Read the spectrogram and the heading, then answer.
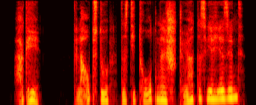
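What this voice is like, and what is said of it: Whispered voice. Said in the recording (German): “mit flüsternder Stimme”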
